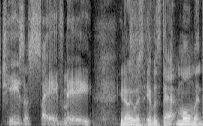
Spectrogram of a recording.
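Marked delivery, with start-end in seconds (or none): 0.0-1.8 weak, hushed, strained plea; drawn-out, voiceless-edged plea; all he could muster. Retold or imitated. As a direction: imitate a desperate cry with barely any voice. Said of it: "all I could muster out of myself was".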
